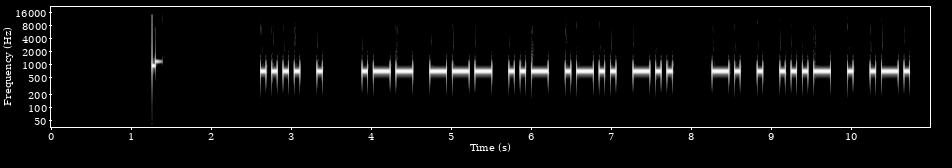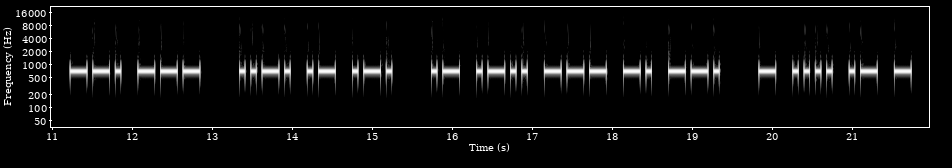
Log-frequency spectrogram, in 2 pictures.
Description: Morse code, heard as a keyed tone, about 17 wpm, 700 Hz. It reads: HE WOULD NEVER GO FAR ALONG THAT
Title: Sentences from Top 1000 Words - Review Part 2 - 17wpm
